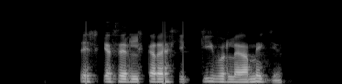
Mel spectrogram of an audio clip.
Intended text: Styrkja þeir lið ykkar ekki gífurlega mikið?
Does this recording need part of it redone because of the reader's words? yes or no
yes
